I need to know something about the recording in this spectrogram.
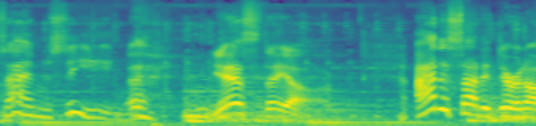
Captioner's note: sigh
